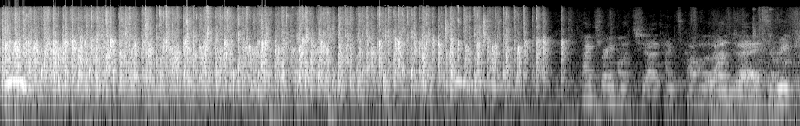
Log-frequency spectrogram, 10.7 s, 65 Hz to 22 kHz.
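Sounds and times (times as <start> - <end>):
audience applause: 0.0 - 7.6
speech: 8.5 - 10.6.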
